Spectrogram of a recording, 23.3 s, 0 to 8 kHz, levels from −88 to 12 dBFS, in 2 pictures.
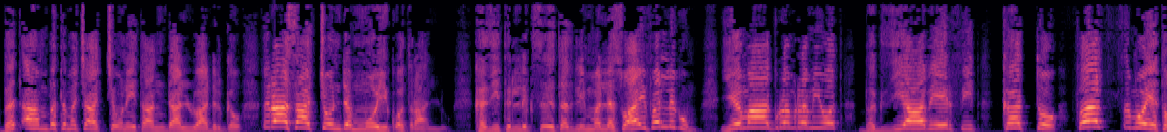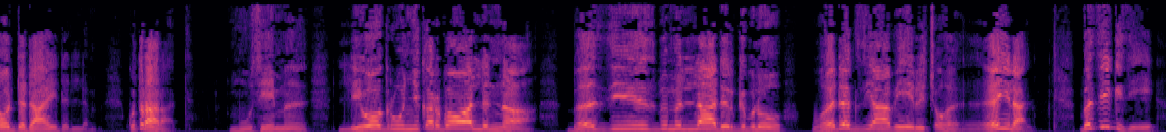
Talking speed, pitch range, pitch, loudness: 95 wpm, 185-260 Hz, 225 Hz, -22 LUFS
